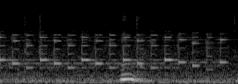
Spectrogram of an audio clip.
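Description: Mobile phone ringtone: a quick melody of short electronic notes, about five a second, ringing as the phone is picked up.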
